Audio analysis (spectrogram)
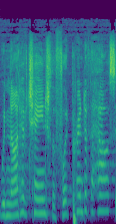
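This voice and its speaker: Against noticeable background noise, a woman speaks in a fairly high voice. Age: 60s. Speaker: public commenter, homeowner. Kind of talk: public comment at a council meeting. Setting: city planning commission meeting.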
